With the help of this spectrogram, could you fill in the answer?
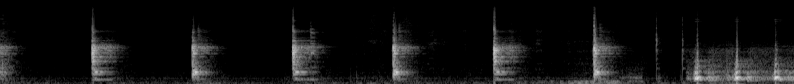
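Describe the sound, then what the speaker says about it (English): A roffie N600 white noise machine plays a ticking clock sound, evenly spaced crisp ticks about once per second, near and clear, with a few faster clicks at the end. "Clock."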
